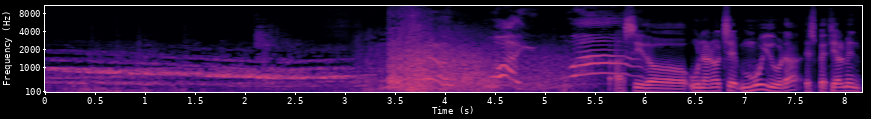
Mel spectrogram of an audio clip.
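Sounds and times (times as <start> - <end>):
wailing air raid siren in Tel Aviv, Israel: 0.0 - 4.2
speech: 0.2 - 0.8, 5.7 - 8.1
explosions of missile cluster warheads striking in Tel Aviv, Israel: 2.0 - 5.7.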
